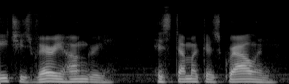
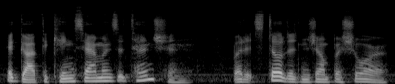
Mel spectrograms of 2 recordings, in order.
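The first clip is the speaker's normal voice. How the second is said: ordinary delivery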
